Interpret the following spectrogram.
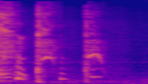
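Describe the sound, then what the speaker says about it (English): Several wet, rough coughs come close to the mic, three or four harsh bursts in quick succession followed by a short quiet tail. "the coughs are also getting like wetter and longer"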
